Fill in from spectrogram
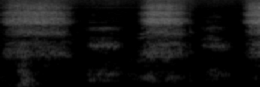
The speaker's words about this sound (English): I could sniff this beer until it's finished.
